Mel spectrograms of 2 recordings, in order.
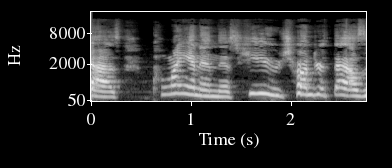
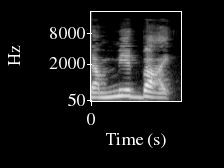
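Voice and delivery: ordinary talk

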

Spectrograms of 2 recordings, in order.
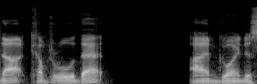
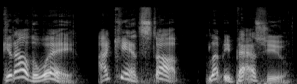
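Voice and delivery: frantic cry; 14 semitones higher than usual. A narrator's reading. Tom screams at the man blocking the road, panicked shout. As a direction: yell that you can't stop. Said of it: "cried Tom".

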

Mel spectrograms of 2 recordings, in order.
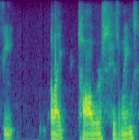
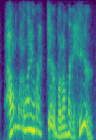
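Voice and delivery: bewildered. Retold or imitated. Confused seeing own body.

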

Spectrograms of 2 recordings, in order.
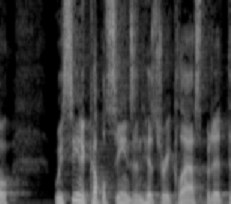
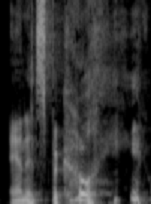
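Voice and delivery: usual speaking voice

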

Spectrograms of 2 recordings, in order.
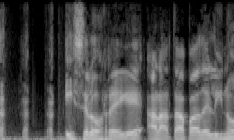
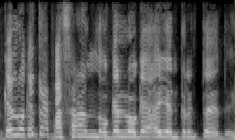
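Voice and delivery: high, scolding mother's voice, lightly voiced; a mother demanding answers from squabbling kids; mom breaking up the fight; 10 semitones higher than usual. Mom scolding the two brothers fighting over the bathroom, high and stern.

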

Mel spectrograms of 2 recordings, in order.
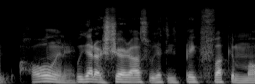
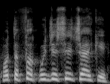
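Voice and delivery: much higher, protesting outburst; indignant shout; 11 semitones higher, 4 dB louder, faster than usual. Retold or imitated. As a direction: innocent kids caught out, protesting loudly. Confronted by bouncers.

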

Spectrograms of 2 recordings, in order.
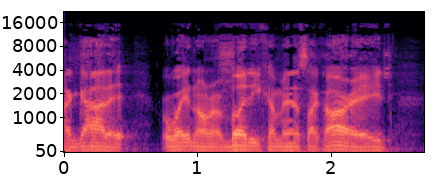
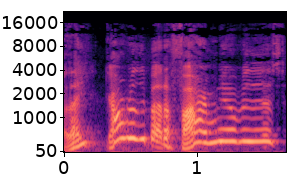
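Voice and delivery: disbelief. Retold or imitated. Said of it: "I was like".

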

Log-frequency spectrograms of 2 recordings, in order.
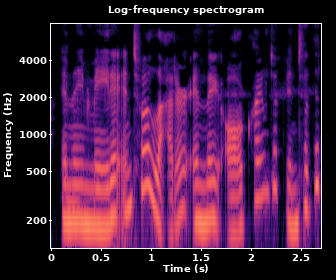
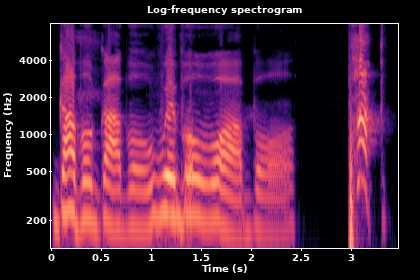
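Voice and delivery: gobbling turkey voice; 3 semitones lower, 7 dB louder than usual. Pretend. Reading turkey refrain aloud.

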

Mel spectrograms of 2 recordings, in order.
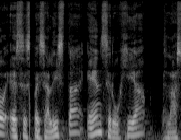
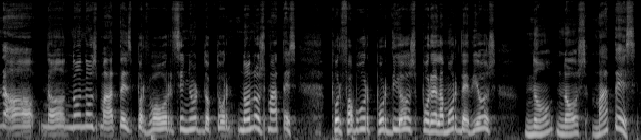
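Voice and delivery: very high-pitched frantic pleading; gritos de súplica; 13 semitones higher than usual. Acted. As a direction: beg for mercy in a high, hammed-up scream. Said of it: "y gritan, y le gritan". (súplica aguda y aterrada, exagerada)

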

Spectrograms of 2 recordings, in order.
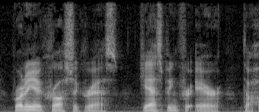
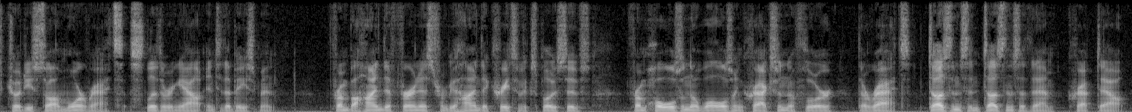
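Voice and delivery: plain reading voice

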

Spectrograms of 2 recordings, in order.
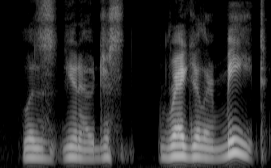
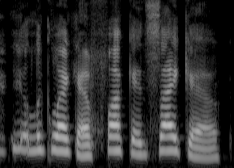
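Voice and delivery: usual speaking voice

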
